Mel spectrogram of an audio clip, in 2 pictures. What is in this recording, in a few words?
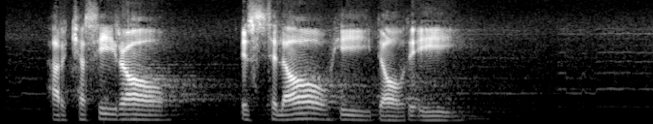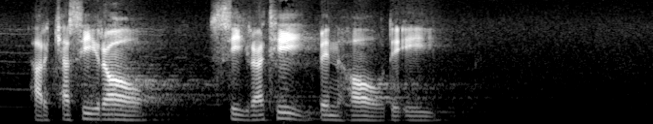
Sazo Avaz (Deklameh)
